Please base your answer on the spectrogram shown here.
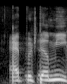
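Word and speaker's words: epitome: नो, एपिटोम नहीं है ये। यस, इट्स एपिटमी। इसका जो बेसिक प्रोनाउंसिएशन है एपिटमी।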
